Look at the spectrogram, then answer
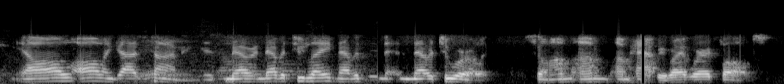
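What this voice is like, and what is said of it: New Orleans accent. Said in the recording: “listen to his voice. You know damn well where he grew up. He ain't lost that accent from ... New Orleans. You could tell exactly that.”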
